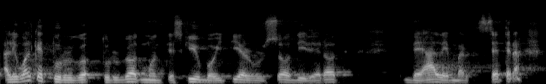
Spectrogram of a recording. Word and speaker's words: Voltaire: Se pronuncia Voltaire. El francés, Voltaire.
